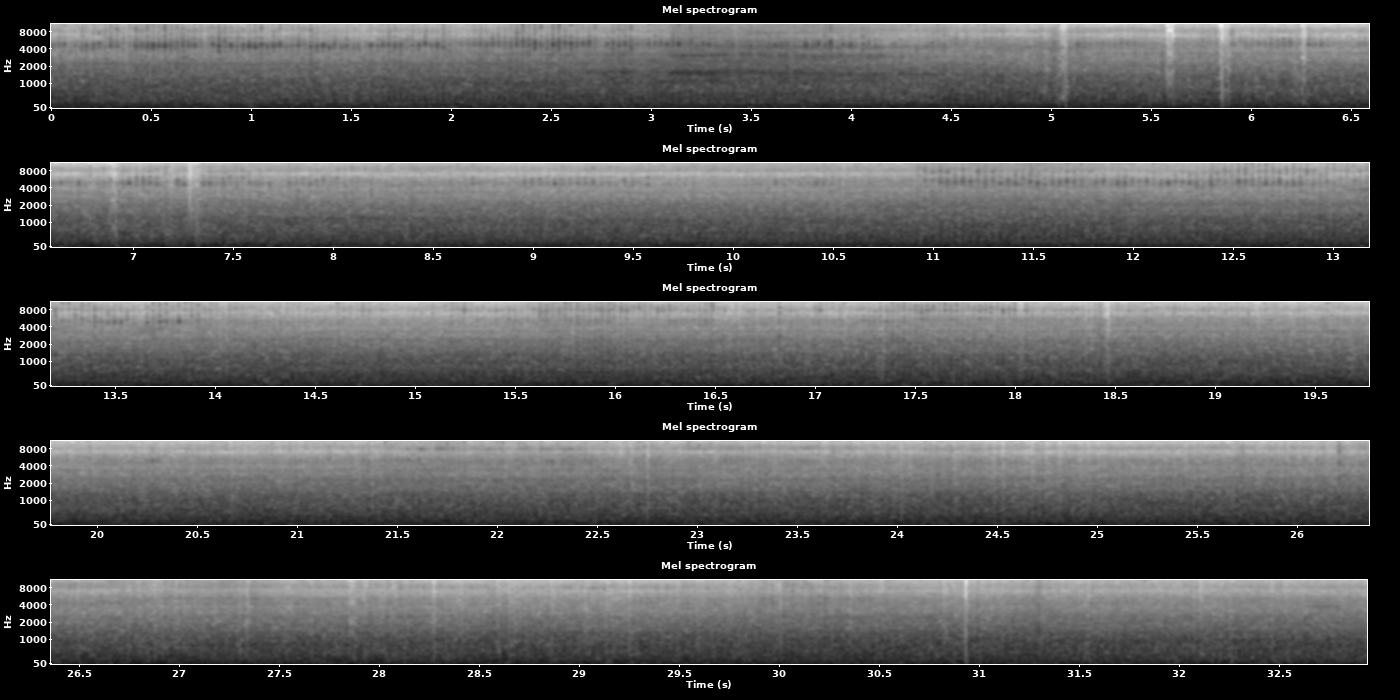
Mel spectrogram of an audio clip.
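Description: Steady road noise from a motorbike under way in city traffic: wind rushing over the microphone, the engine, and scooters and other vehicles around it.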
